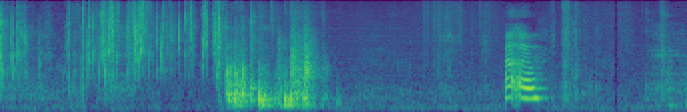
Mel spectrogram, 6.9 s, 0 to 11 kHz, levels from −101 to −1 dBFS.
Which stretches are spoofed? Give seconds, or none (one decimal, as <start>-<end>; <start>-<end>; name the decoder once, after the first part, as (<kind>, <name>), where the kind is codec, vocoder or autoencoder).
0.9-1.9 (autoencoder, DAC-VAE); 2.4-5.5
